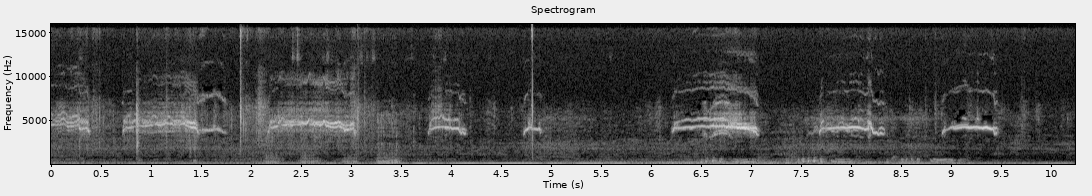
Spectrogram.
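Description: Young pigeons (squabs) peeping: about eight thin, high, slightly wavering squeaks, each under a second long, with low pigeon cooing underneath in the second half.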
